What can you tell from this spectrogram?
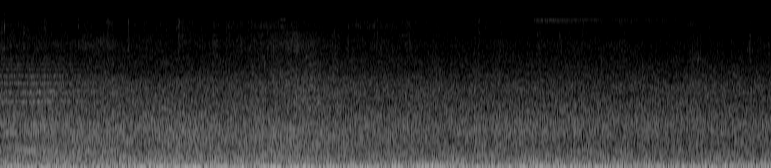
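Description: Steady city traffic noise: a low, even rumble of road traffic with no single vehicle standing out.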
